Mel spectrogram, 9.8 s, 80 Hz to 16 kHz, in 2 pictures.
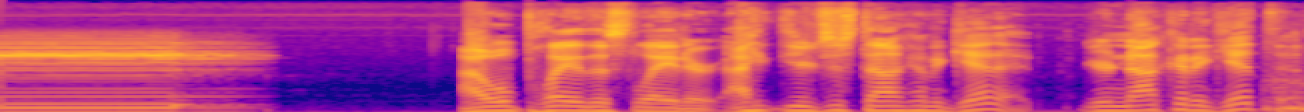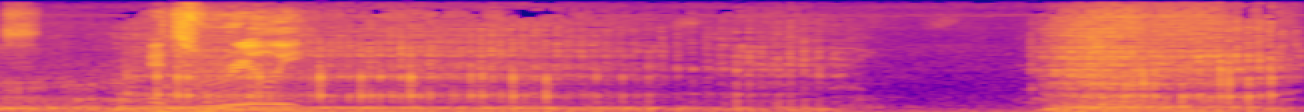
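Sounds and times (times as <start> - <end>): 
speech: 1.7 - 6.4
lion roaring: 4.7 - 9.7.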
